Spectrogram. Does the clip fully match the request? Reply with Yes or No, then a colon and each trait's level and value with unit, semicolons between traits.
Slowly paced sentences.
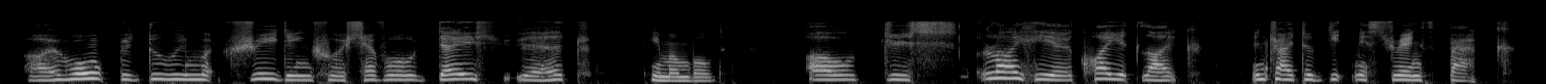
Yes: slow, 95 wpm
